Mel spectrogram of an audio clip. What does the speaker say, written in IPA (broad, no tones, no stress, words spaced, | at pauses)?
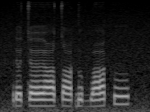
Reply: ɾətɜːtˤɑ ɠʊbɑku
